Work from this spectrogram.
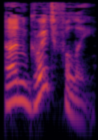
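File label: "ungratefully", British English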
